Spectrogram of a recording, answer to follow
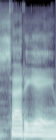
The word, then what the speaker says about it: Satie: Some people confuse it with 7, which is not not her number, but the correct pronunciation is Satie, which is not a number at all and sounds much fancier.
